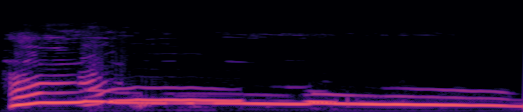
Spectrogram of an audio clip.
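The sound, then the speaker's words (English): People imitate a wolf howl together: one long, loud, sustained wail that starts bright, then slides gradually lower in pitch, with a slight wobble partway through. “Ooh, that was a weird howl from me. We were in harmony there.”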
